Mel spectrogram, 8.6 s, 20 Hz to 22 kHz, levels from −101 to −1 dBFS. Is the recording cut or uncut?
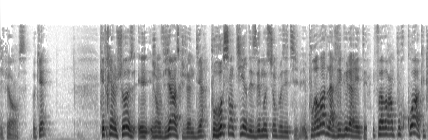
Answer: cut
